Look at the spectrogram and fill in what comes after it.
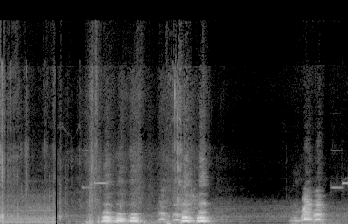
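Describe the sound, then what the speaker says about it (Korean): A dog indoors barks in short bursts as it notices someone nearby, two clusters of loud, close woofs separated by a quiet gap, with no talk over them. "인기척에 짖기 시작합니다"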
